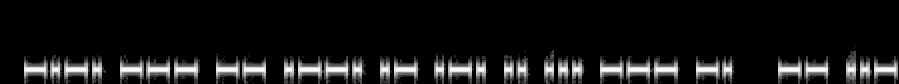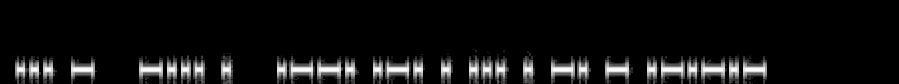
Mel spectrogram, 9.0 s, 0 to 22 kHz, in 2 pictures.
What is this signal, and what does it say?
Morse code, heard as a keyed tone, about 36 wpm, 700 Hz. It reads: COMPARISON MUST BE PRESENT.
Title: Sentences from Top 1600 Words 35wpm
